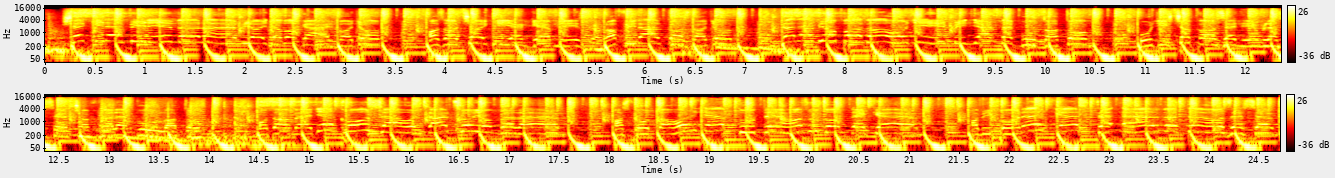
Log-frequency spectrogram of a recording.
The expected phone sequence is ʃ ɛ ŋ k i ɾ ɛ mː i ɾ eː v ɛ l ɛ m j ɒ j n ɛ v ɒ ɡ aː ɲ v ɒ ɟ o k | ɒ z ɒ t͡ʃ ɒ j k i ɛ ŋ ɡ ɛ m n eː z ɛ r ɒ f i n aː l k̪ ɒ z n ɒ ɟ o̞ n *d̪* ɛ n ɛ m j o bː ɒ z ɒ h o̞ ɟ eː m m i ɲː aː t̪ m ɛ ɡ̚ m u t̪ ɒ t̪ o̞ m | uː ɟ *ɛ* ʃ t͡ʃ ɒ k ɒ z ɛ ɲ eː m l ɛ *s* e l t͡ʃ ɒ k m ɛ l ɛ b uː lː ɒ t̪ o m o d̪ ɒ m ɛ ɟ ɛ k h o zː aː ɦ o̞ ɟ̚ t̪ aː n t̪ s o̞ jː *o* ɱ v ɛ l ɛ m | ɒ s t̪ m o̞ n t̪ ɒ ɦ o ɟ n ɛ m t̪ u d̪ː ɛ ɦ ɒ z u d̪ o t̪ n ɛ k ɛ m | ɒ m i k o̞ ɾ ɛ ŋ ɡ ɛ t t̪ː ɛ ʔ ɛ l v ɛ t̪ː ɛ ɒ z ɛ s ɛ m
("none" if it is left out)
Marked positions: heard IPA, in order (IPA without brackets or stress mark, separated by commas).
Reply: d̪, i, s, o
